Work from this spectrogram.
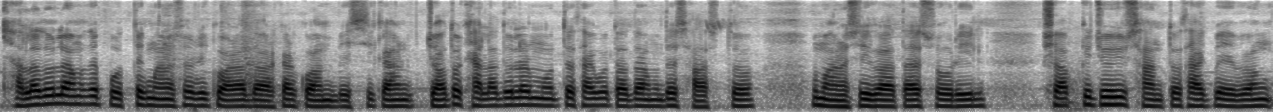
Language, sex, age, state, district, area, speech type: Bengali, male, 30-45, West Bengal, South 24 Parganas, rural, spontaneous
